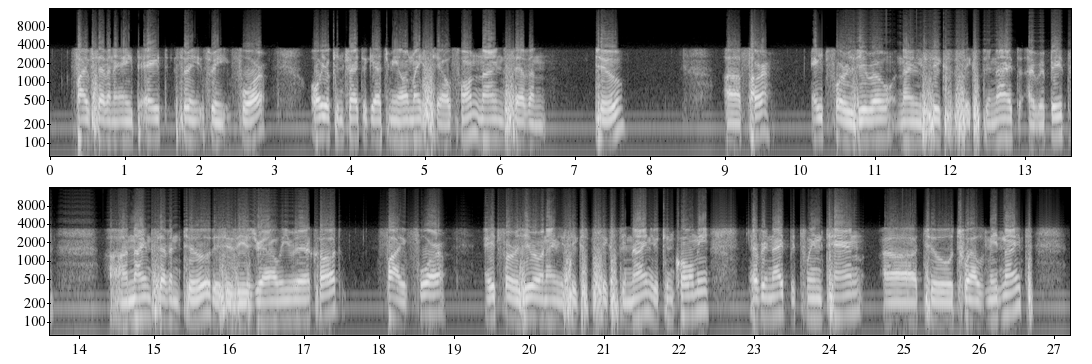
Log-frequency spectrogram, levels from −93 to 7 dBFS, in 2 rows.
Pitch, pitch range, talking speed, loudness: 115 Hz, 100-125 Hz, 140 wpm, -10 LUFS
